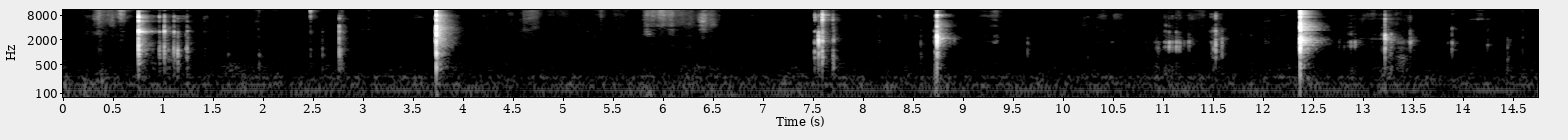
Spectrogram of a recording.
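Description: Wooden grip panels being handled and pressed onto a Colt Python revolver's stainless steel frame: irregular sharp clicks and knocks, spaced a second or more apart, with faint scraping between.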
